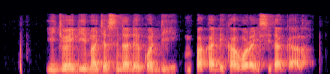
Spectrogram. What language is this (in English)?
Taita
